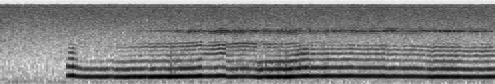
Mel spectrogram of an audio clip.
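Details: A male dog howls in response to his owner's weird sounds, a long, steady howl holding one low-pitched note, rich in overtones.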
